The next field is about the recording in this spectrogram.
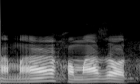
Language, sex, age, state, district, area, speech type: Assamese, male, 45-60, Assam, Biswanath, rural, spontaneous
